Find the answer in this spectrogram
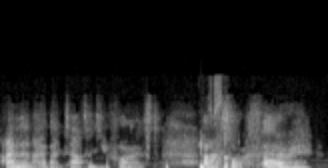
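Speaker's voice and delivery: put-on breathy voice. Mocking a woman's voice that jarred the speakers, imitating a breathy voice. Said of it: "it was breathy. She's like".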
